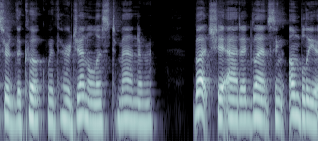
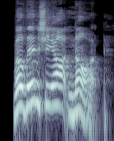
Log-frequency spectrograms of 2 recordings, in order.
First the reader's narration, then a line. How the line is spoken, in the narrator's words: shouted Reed sternly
